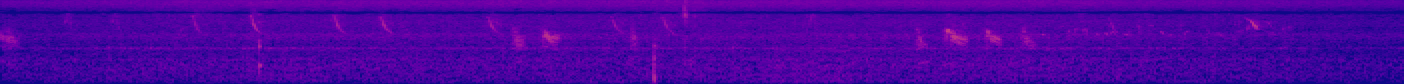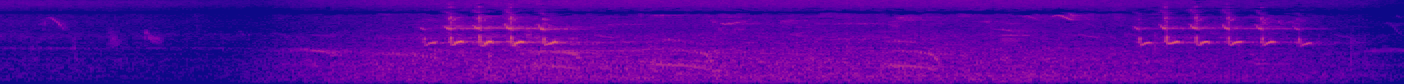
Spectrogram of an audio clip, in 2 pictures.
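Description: Wild birds calling: scattered short high chirps, then two quick rapid-fire series of sharp chips about three and a half seconds apart, over steady background noise.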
